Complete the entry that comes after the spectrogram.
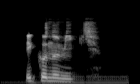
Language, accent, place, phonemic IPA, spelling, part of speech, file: French, France, Lyon, /e.kɔ.nɔ.mik/, économiques, adjective, LL-Q150 (fra)-économiques.wav
- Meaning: plural of économique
